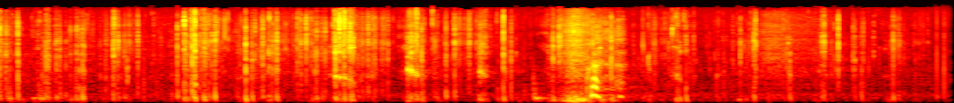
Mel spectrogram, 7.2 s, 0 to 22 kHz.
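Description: Crisp crunching as roasted peaberry coffee beans in a 50-50 blend are chewed, a run of irregular brittle cracks with one louder, fuller crunch partway through, no talking.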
